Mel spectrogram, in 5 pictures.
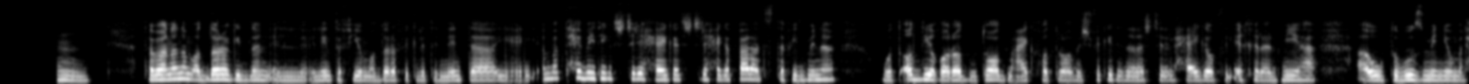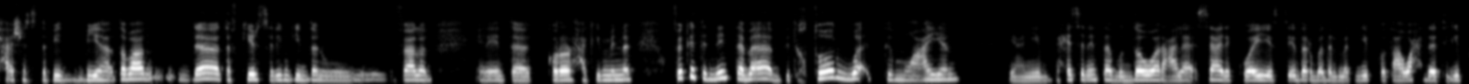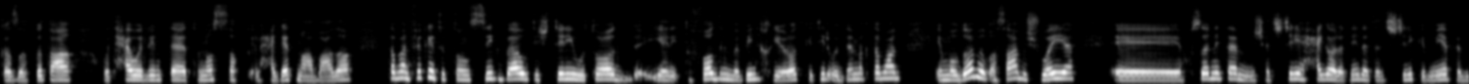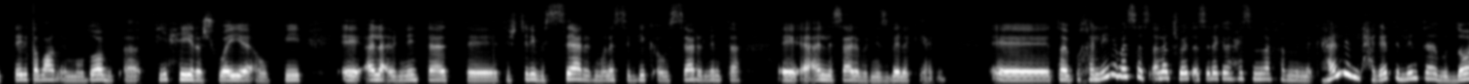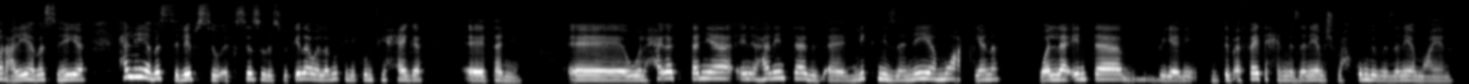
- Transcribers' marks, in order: tapping; other background noise; in English: "وaccessories"
- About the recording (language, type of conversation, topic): Arabic, advice, إزاي ألاقِي صفقات وأسعار حلوة وأنا بتسوّق للملابس والهدايا؟
- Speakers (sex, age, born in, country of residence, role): female, 30-34, Egypt, Portugal, advisor; male, 25-29, Egypt, Egypt, user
